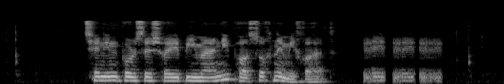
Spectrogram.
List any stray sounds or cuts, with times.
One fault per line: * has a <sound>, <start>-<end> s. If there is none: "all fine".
* has a laugh, 3.6-4.4 s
